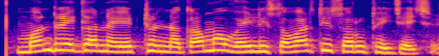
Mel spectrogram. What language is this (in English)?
Gujarati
